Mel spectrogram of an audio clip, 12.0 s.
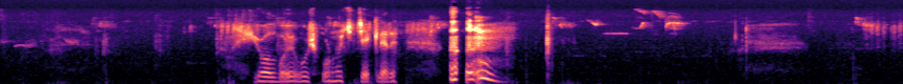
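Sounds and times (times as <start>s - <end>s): faint songbird chirps: 0.0s - 6.1s, 7.2s - 12.0s.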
